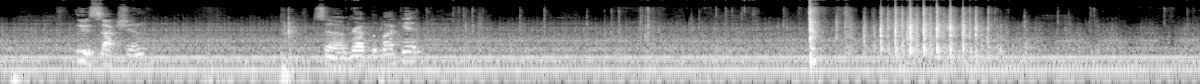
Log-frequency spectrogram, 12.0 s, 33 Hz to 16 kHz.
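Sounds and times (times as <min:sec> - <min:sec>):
vacuum cleaner humming: 0:00.0 - 0:12.0
dust bin clicks and rattles: 0:08.1 - 0:11.0.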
